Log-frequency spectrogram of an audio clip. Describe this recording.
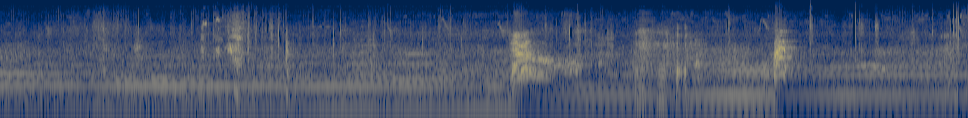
Engines hum in the distance as dogs bark and run then a man speaks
